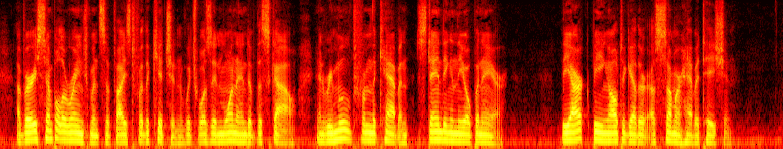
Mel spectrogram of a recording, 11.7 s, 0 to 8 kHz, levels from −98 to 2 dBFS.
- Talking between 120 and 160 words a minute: No, average, 170 wpm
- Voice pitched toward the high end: No, low, 105 Hz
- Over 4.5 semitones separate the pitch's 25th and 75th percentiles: No, average, 2.8 semitones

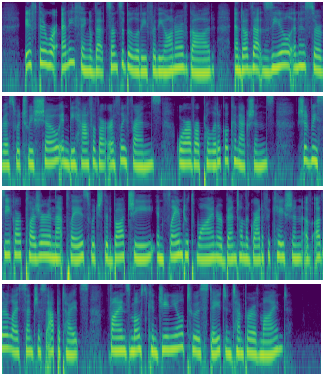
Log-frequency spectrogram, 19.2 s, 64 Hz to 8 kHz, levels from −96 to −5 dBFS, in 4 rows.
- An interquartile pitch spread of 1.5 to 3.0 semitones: Yes, narrow, 2.5 semitones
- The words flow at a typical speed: No, fast, 210 wpm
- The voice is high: Yes, high, 215 Hz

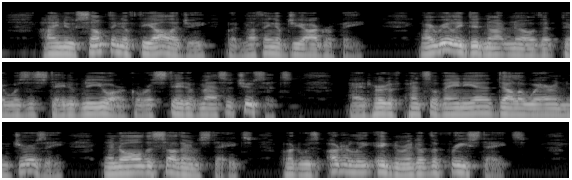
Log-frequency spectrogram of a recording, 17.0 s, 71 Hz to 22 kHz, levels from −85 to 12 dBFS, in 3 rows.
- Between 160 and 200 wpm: Yes, average, 175 wpm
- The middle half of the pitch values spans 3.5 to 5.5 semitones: Yes, average, 3.8 semitones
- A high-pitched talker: No, low, 105 Hz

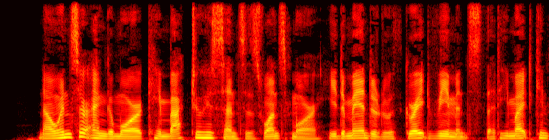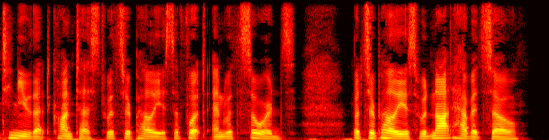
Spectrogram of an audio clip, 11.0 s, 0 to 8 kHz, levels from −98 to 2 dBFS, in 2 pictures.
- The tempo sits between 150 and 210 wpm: Yes, average, 200 wpm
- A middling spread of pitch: Yes, average, 3.4 semitones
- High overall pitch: No, low, 125 Hz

